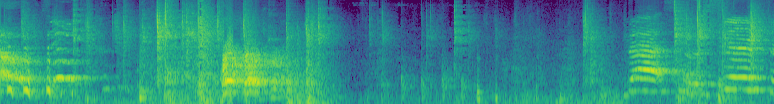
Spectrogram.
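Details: A female Dobermann gives harsh, throaty growls and clipped barks in bursts while play fighting with another Dobermann, a male who keeps provoking her, as people including a child talk and laugh.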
